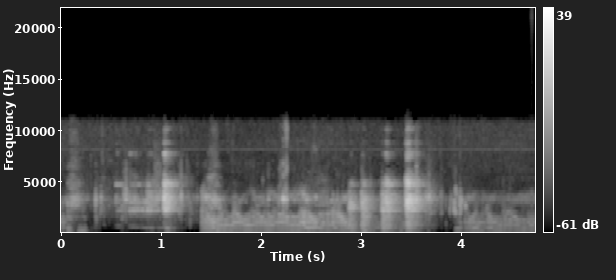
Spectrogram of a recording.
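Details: Hungry male pet cat indoors, begging with loud, drawn-out wavering meows that rise and fall in pitch, several calls run together with brief gaps, plus a short human voice.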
